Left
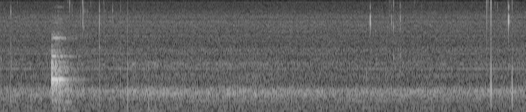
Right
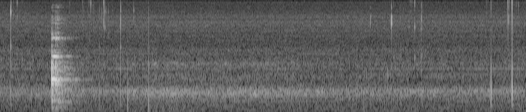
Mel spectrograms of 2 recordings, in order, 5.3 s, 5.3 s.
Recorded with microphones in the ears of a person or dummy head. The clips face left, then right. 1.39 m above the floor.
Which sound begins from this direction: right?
Dishes clattering, at 0.5 s.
